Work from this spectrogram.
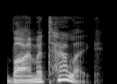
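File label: "bimetallic", English, uk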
